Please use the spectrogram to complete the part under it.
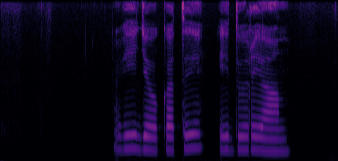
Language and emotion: Russian, sad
